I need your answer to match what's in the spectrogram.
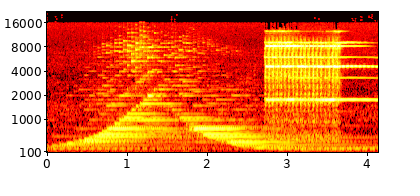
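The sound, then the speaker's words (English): A phone rings with an electronic tone that slides upward and then back down, followed by a bright, high, buzzing ring burst lasting about a second. No one speaks. “Saved by the bell.”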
